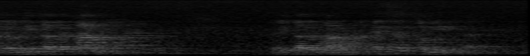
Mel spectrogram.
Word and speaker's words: tomiza: Tomita. No, es que Tomiza con Z, ¿no? Tomiza. Con TZ. Tomiza.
